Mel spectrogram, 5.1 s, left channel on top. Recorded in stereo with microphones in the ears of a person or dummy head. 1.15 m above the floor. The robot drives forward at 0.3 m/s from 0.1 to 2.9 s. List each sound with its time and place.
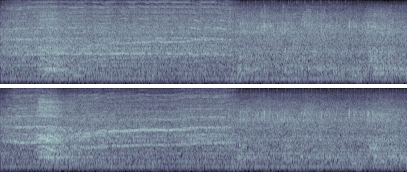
0.4 s a gasp: 60° right (ahead or behind), 1.5 m
2.8 s a splash: 25° right (ahead or behind), 4.5 m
